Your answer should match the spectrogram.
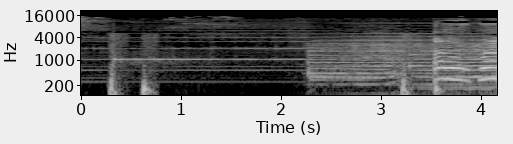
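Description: Suspense music of held tones with a heartbeat sound effect: a double low thump about a third of a second in and another thump past three seconds. The music swells a little over two seconds in. Near the end a woman's sobbing cry rises over it.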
